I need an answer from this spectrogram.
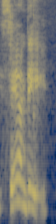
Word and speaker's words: Sandee: My name is spelled Sandee. There's also Sandy and Sandie. They all say Sandy.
